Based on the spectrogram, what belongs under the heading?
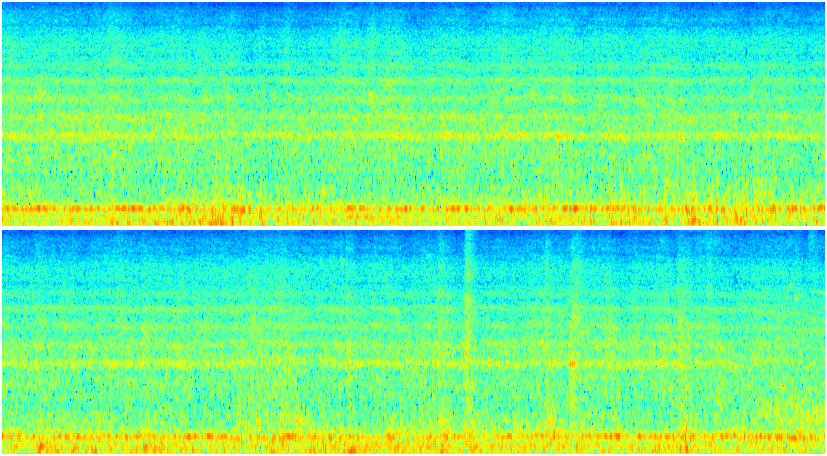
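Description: Freight train of covered hopper wagons, a limestone train, rolling past close by: a steady rumble of wheels on rail with a constant hum over it.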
